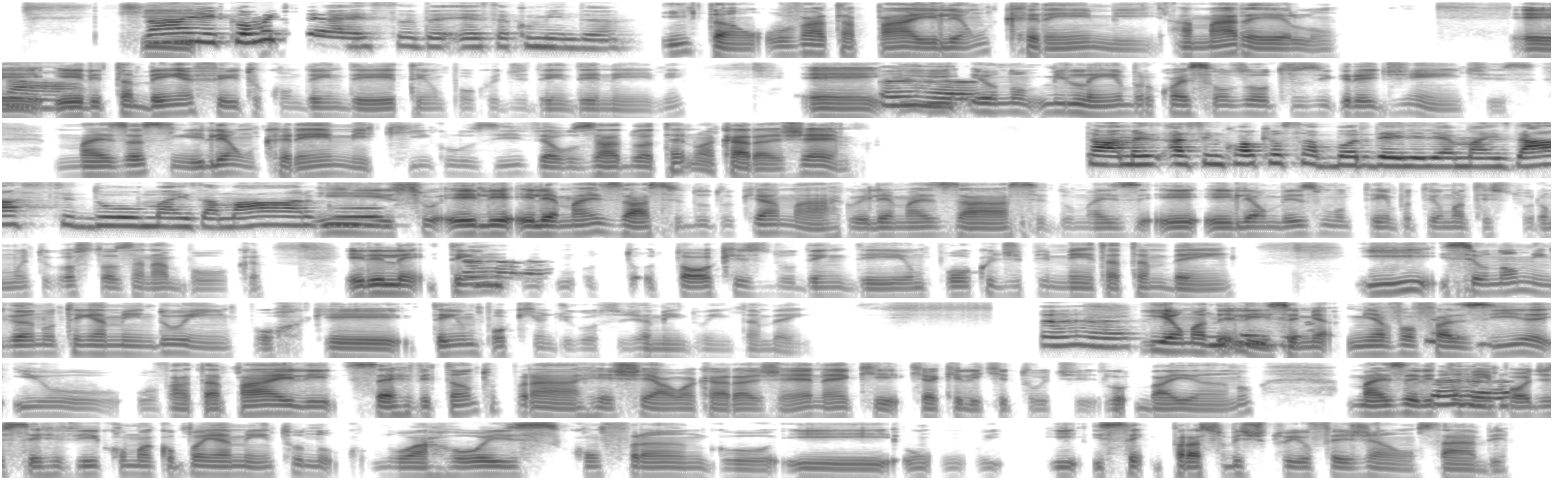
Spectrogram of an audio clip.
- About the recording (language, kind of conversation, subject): Portuguese, podcast, Qual comida você associa ao amor ou ao carinho?
- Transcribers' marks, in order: tapping; other background noise; unintelligible speech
